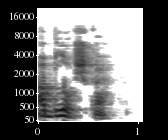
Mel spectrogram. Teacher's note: the zh in the middle turns into a sh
